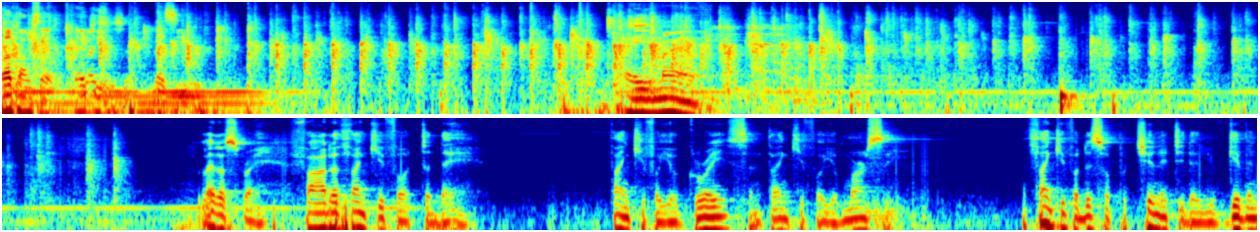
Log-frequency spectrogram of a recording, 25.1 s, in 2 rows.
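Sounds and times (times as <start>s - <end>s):
speech: 0.0s - 2.2s, 6.2s - 7.3s, 14.6s - 17.3s, 18.6s - 21.6s, 22.8s - 25.0s
audience clapping to welcome a speaker: 0.0s - 13.9s.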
